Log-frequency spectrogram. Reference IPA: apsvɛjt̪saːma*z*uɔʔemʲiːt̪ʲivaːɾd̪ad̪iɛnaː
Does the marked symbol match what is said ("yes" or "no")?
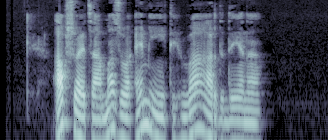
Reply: yes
